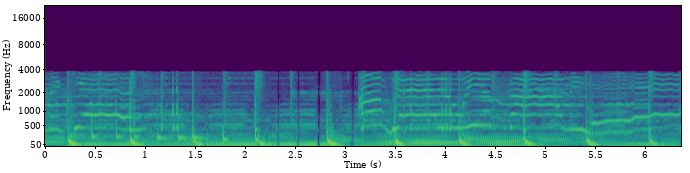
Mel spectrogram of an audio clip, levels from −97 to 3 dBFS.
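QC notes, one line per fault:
2.12–3.61 s, repeated stalls (stutter): the audio catches eight times in this stretch. Packets arrived too late, so the jitter buffer kept running dry and the receiver stretched the last sound to fill each wait, about 153 ms in total, with the longest hold 42 ms and roughly a tenth of the span concealed. Nothing drops out, but the flow drags and hiccups. On a spectrogram, short frozen or smeared columns repeat in a row. In the waveform, brief looped cycles appear, and the longer holds taper off in level.
4.08–4.35 s, jitter buffer slow-down: this short passage plays at about 90% speed with the pitch unchanged, so the sounds come out drawn-out. The buffer was building a reserve by repeating single pitch periods, which added 35 ms here. On a spectrogram, harmonics run unbroken but stretched. The waveform shows near-identical periods copied in succession. Across the clip, nothing sits above 4 kHz, which fits a narrowband G.711 A-law call at 64 kbps.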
